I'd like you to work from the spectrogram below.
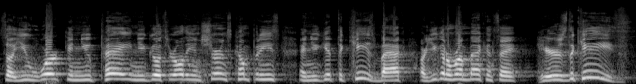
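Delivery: loud, high-pitched preacher's challenge; preaching. Acted. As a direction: press the question on the congregation, loud and high. Preaches at full force.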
